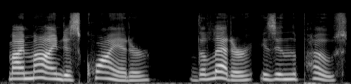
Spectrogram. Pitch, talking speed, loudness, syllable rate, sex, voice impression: 235 Hz, 155 wpm, -17 LUFS, 4.1 syllables/s, female, feminine, slightly adult-like, tensed, slightly powerful, slightly clear, slightly sincere, slightly friendly, slightly unique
